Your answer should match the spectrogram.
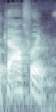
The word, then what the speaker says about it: Catherine: pretty common in English Catherine actually pronounces her name with three syllables so Catherine if you want to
